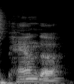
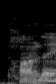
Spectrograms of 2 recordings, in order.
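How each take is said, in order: First: It is said with the American English vowel. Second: It is said with the Hungarian 'o'-like vowel. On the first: "in English" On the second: "in Hungarian"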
